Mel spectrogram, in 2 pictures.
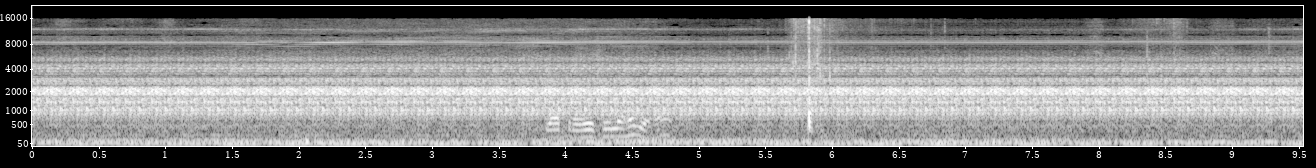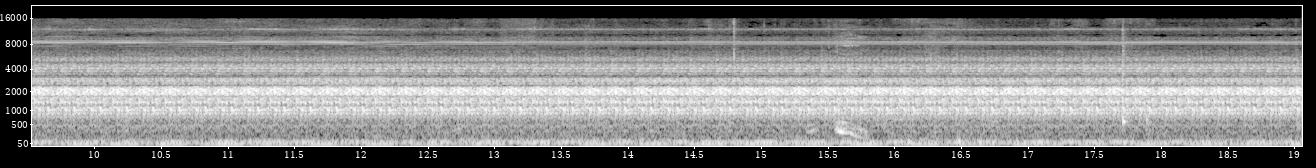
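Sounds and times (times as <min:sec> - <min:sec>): high motor whine: 0:00.0 - 0:19.0
low hum: 0:00.0 - 0:19.0.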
